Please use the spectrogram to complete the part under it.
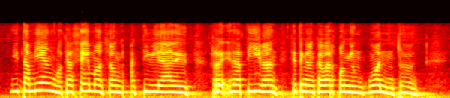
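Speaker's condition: Profound congenital deafness; both ears from birth, detected about 15 months, lifelong hearing aids, bilateral cochlear implants, first at age 27; speech learned by lipreading and early reading, about 1.5 years rehabilitation to access words by ear

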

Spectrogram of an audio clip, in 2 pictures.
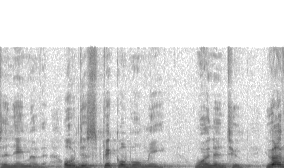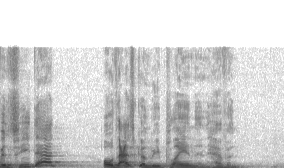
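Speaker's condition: ALS; talking funny

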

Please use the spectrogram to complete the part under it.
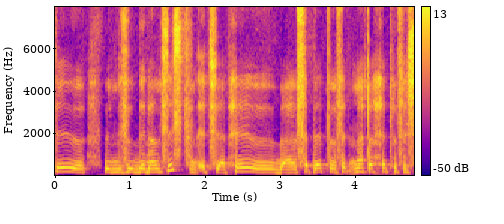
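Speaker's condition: Total glossectomy; eats everything perfectly again

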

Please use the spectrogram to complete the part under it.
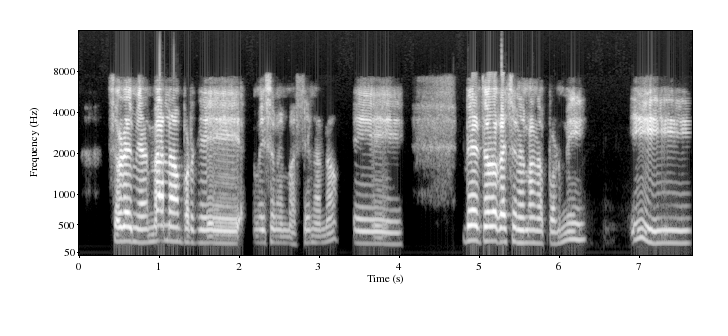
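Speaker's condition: Down syndrome; interviewed by telephone

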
